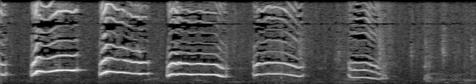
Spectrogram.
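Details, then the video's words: Pomeranian puppies howling together. Five drawn-out, clear, tonal howls each last about half a second. They follow one another roughly every three-quarters of a second. Each holds a steady pitch, then slides downward, and the last ones fade weaker. "Pomeranian puppies song contest contribution"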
